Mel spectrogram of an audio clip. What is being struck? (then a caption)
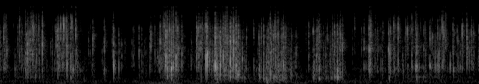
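Plastic film sweet packet. Gloved fingertips tear and crinkle the top edge of a small, orange, printed plastic-film packet of Asda Mini Jelly Babies that is full of sweets. Bright, crackly crinkling comes in quick, dense bursts with almost no low end, rising and falling in loudness throughout.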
